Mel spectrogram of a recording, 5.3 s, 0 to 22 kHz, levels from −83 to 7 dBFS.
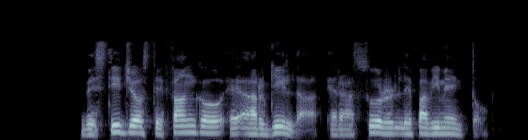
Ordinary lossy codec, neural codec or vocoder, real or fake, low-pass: Opus, 64 kbps; none; real; 7.2 kHz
